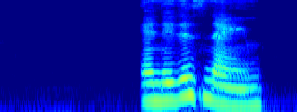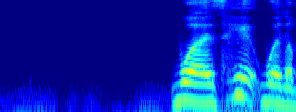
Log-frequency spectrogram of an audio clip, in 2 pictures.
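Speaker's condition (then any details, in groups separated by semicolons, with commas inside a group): ALS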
